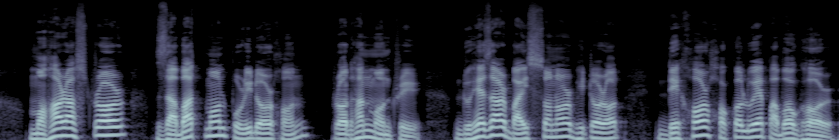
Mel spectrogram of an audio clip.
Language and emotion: Assamese, neutral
